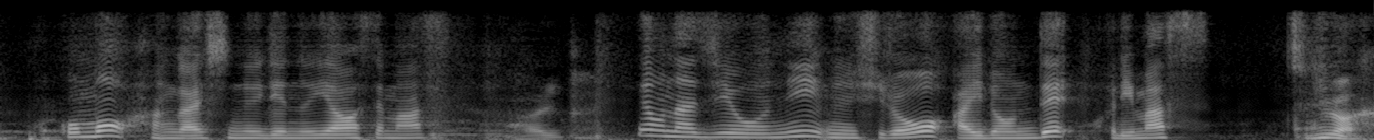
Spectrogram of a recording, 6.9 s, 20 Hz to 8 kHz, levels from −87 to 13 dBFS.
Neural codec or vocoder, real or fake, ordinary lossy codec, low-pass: codec, 24 kHz, 1.2 kbps, DualCodec; fake; none; 7.2 kHz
